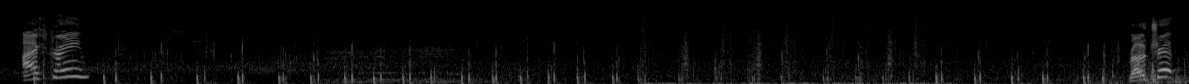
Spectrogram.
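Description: Footsteps run quickly on a gritty road.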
